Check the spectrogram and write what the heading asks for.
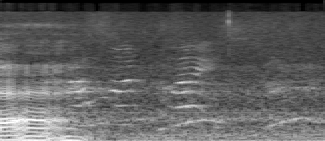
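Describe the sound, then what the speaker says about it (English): Kids scream and shout excitedly while playing Roblox in another part of the house, high shrill voices loud at first and then continuing under someone talking. "you hear my kids screaming in the background"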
